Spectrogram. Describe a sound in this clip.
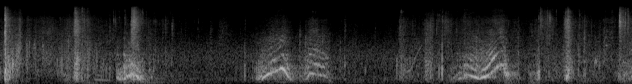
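A zipper is pulled along a tent door.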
